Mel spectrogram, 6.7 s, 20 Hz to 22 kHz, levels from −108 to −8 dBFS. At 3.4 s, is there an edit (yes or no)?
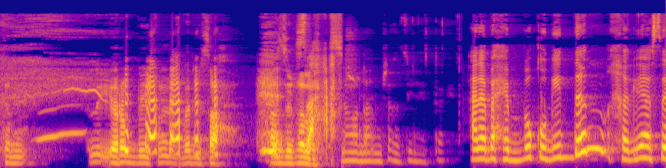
yes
